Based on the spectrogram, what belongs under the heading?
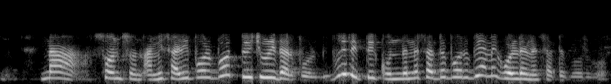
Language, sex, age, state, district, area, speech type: Bengali, female, 30-45, West Bengal, Purulia, urban, conversation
